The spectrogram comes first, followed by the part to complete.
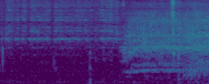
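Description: Near silence, then about a second in a small electric motor starts a faint steady whir.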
